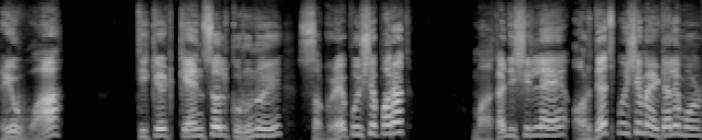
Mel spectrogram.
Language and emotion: Goan Konkani, surprised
